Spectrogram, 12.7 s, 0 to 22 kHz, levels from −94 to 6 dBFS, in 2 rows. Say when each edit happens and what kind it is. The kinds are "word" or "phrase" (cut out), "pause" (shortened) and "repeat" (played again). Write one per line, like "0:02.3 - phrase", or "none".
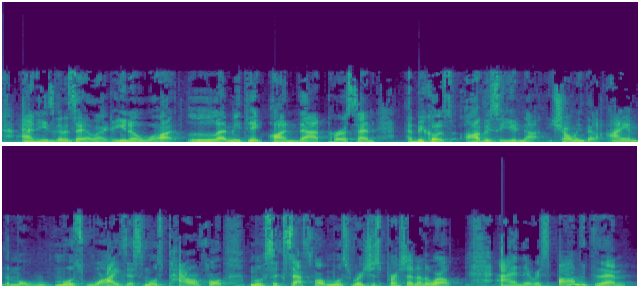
0:02.6 - word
